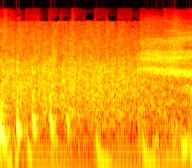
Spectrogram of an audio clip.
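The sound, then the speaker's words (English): A burst of canned applause sound effect played for a son's birthday, a crowd clapping densely and steadily for a couple of seconds, fairly loud, with a few distinct claps standing out at the start and no voices. “He needs an applause.”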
